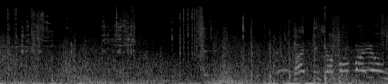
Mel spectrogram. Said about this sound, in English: Here's these explosions I was talking about.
